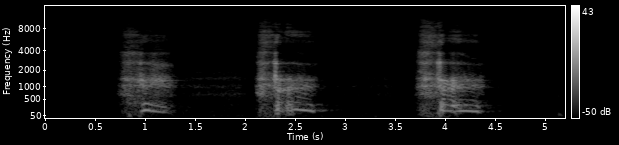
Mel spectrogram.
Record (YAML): exhalation_length: 5.2 s
exhalation_amplitude: 2113
exhalation_signal_mean_std_ratio: 0.45
survey_phase: alpha (2021-03-01 to 2021-08-12)
age: 45-64
gender: Female
wearing_mask: 'No'
symptom_none: true
smoker_status: Never smoked
respiratory_condition_asthma: false
respiratory_condition_other: false
recruitment_source: REACT
submission_delay: 2 days
covid_test_result: Negative
covid_test_method: RT-qPCR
